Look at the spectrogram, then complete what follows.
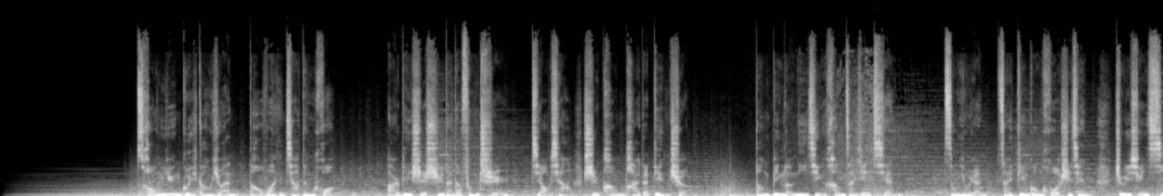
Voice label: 男 宣传; 福泉公司

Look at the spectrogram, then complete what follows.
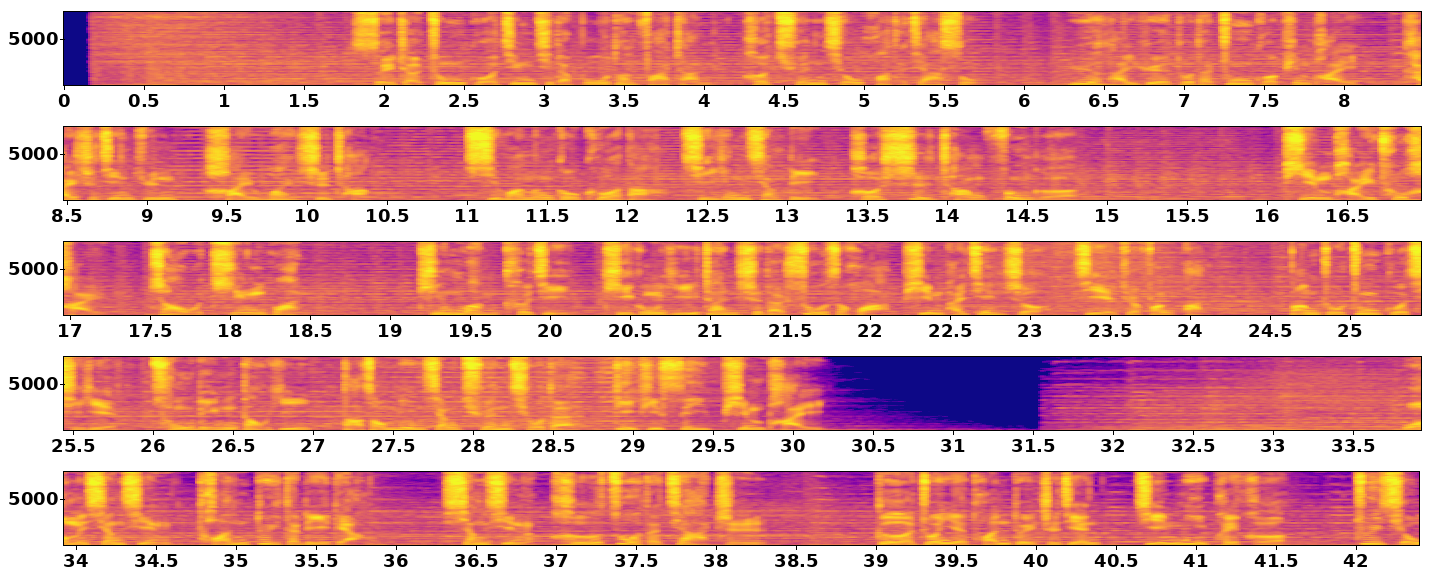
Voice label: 男 企宣

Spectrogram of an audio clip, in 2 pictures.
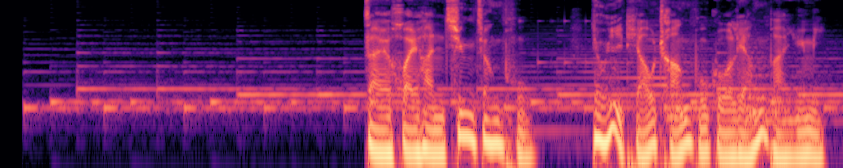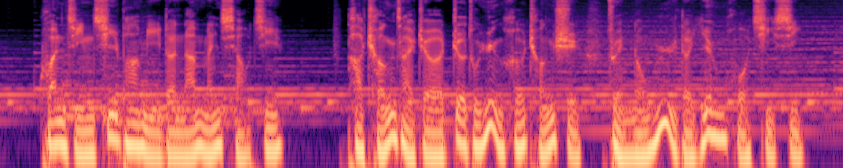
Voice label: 男 舌尖风格; 在淮安清江浦

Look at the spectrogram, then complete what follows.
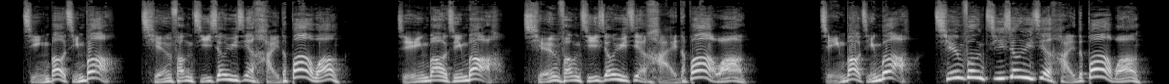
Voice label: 男 游戏 语音内容

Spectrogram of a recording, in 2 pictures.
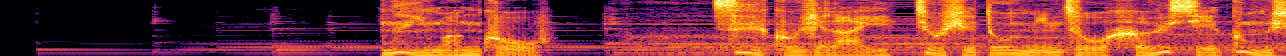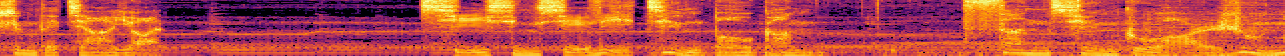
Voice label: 男 党建专题; 内蒙古

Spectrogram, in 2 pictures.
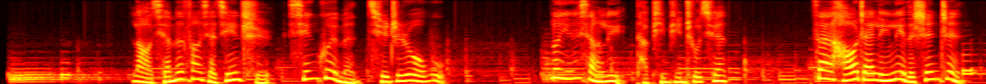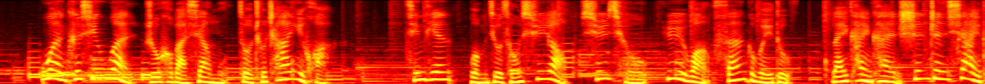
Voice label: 女 宣传片 房产解说; 万科

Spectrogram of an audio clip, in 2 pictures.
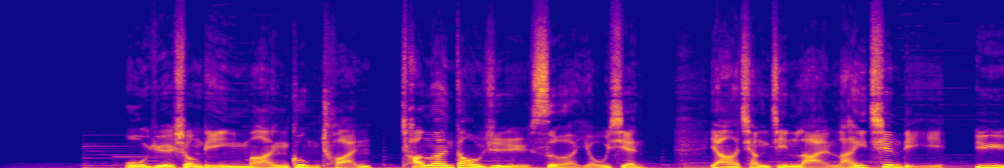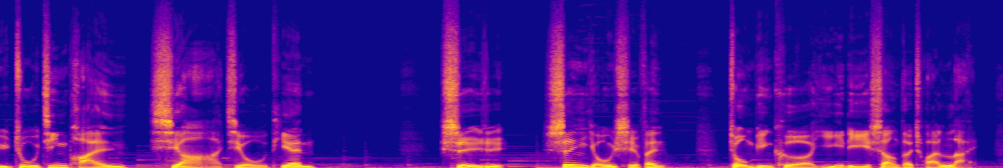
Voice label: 男 解说 旅游行程 古文讲述

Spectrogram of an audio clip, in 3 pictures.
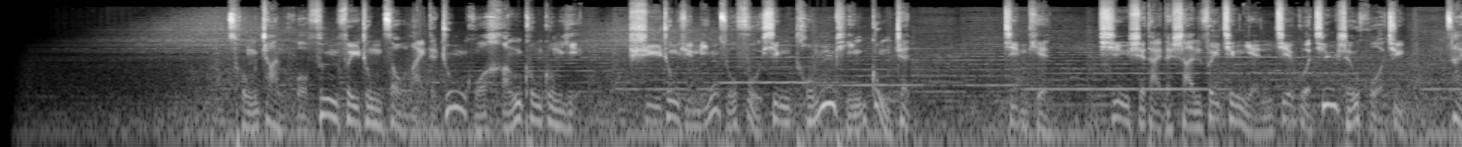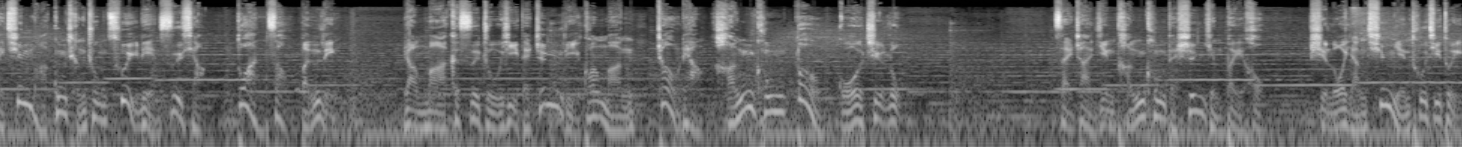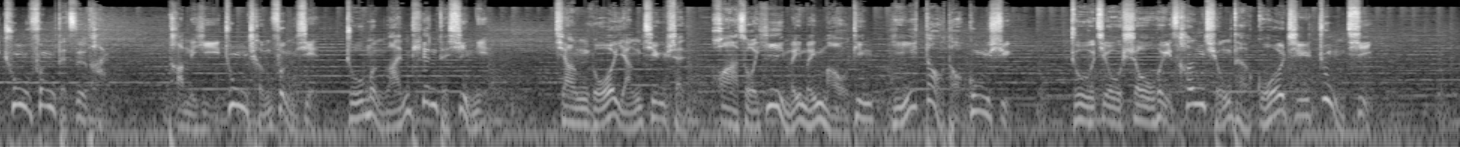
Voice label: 男 专题; 陕飞青马

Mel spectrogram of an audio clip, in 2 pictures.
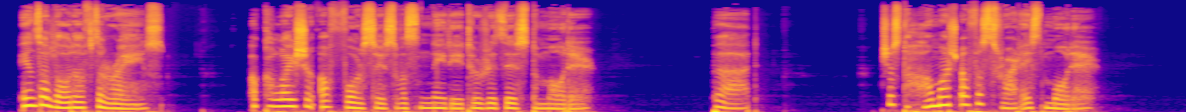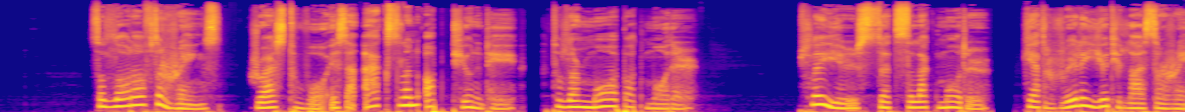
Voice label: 女 英 信息流

